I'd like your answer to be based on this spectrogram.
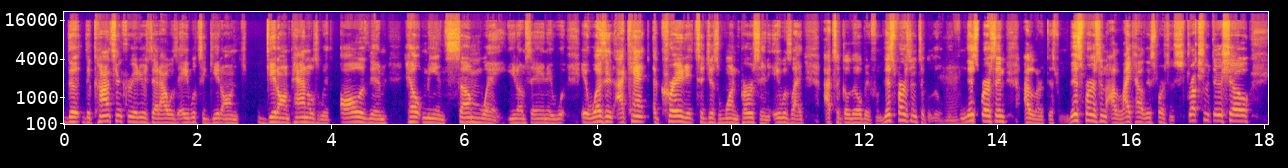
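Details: Stuttering in an adult male, severe in childhood and now milder but still slightly present in his speech.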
